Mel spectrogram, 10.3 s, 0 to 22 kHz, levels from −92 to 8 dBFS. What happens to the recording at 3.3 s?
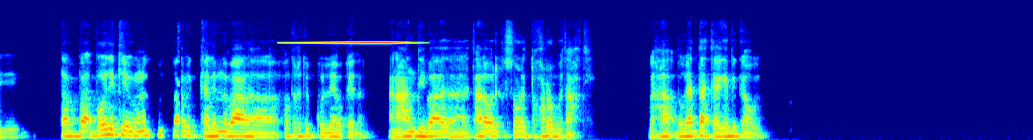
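A piercing 6.2 kHz tone swells over about a second to roughly 5 dB above the speech, from 2.77 to 4.30 s: loudspeaker feedback squeal, where the microphone re-amplifies its own loudspeaker until that frequency runs away.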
